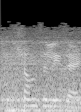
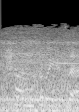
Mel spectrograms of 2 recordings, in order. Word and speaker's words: Champs-Élysées: It's got an M and a P in it, so I literally don't know how to say it. You don't pronounce them. Champs-Élysées. Champs-Élysées.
